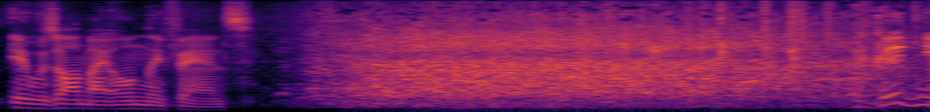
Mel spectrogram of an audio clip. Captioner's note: laughter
